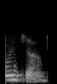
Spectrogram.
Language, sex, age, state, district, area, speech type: Nepali, female, 45-60, West Bengal, Darjeeling, rural, conversation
